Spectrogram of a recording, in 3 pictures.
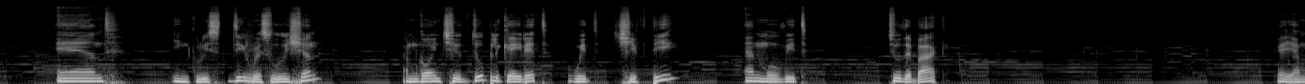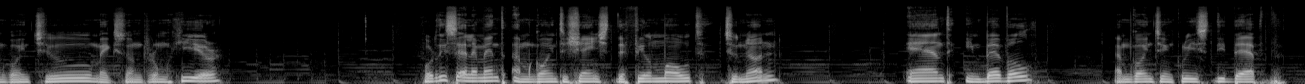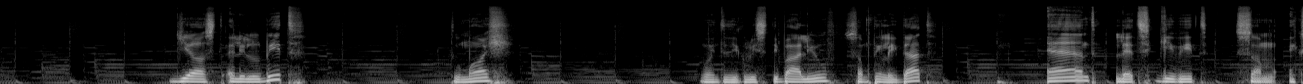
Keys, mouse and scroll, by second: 3.3-3.7 scroll up 1, 3.8 alt+middle click, 4.0 alt+click, 5.8 shift+d, 7.4 right click, 8.2 alt+click, 9.1 g, 9.3 y, 10.2 click, 10.6 alt+click, 11.9 click, 12.7 g, 12.9 y, 14.0 click, 14.4 alt+click, 15.4 click, 17.8-18.8 drag, 24.8-30.1 shift+drag, 31.1-33.5 drag, 32.3 KP_0, 36.3-39.1 shift+drag.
